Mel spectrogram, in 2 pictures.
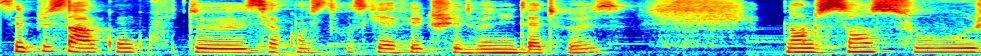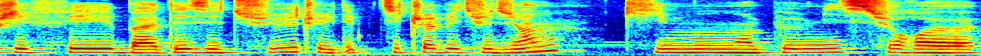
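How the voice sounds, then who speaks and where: Her speech is fairly slow and monotone with flat intonation, a woman's medium-pitched voice with a dark, mellow tone. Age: 30s. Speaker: tattoo artist. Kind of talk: interview. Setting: tattoo studio. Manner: hesitant, many fillers.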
